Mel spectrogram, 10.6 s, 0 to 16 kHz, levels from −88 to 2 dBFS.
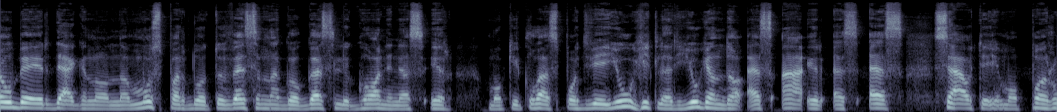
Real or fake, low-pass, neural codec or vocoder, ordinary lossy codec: fake; 14.4 kHz; vocoder, 44.1 kHz, 128 mel bands, Pupu-Vocoder; MP3, 96 kbps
